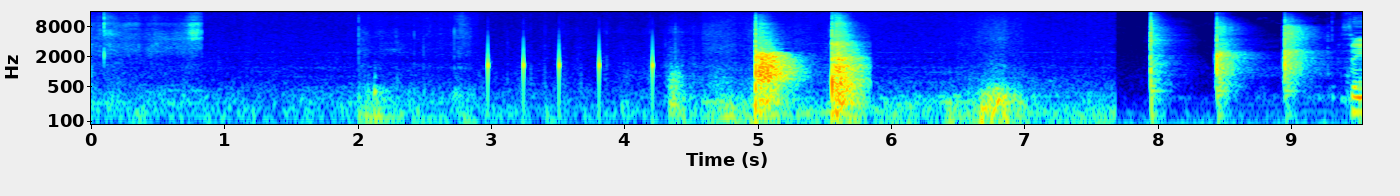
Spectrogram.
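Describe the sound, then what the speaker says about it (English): Hands clapping in uneven bursts: a few sharp single claps, then a run of quick light claps, followed by louder, broader claps near the end, fairly close with quiet gaps between. "I am clapping, but it is for a different reason."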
